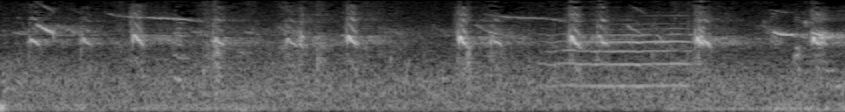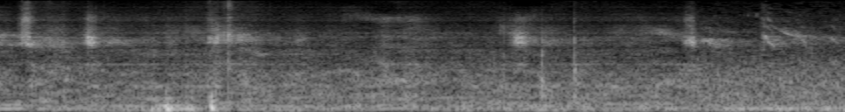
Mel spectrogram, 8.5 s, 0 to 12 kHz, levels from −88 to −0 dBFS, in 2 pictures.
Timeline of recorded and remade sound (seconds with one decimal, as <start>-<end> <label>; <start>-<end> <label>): 0.0-4.1 recorded; 4.1-7.7 remade; 7.7-8.5 recorded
